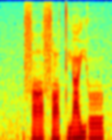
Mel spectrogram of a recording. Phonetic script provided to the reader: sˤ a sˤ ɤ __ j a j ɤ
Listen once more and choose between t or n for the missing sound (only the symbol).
t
